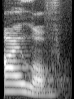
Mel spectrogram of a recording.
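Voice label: "айлов", Komi, female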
